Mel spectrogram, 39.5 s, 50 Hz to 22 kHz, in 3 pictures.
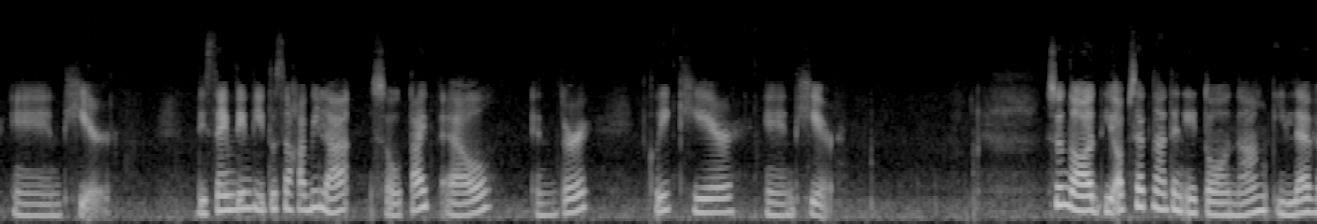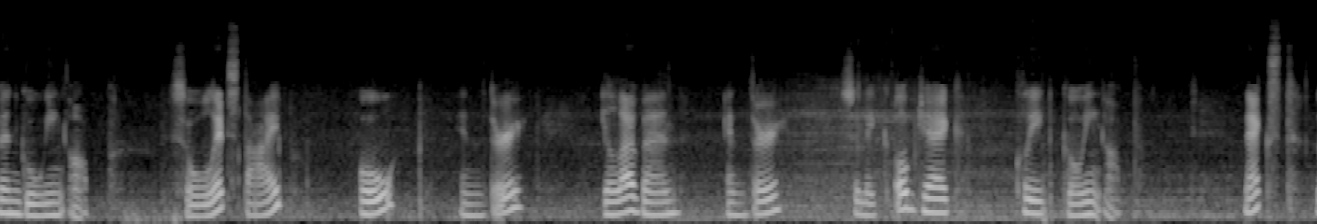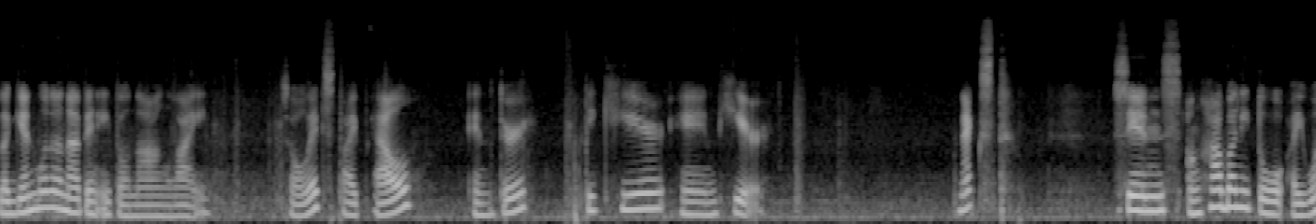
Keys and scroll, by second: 4.4 l, 16.6 0, 19.3 typing, 30.1 l.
